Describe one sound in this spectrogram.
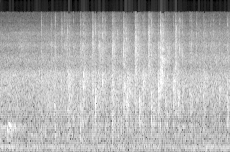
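A group of people applaud in a large, echoing hall.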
